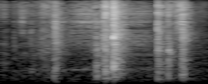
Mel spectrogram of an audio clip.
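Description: Tarot cards being shuffled and drawn produce a soft, quick papery riffle with a few crisp flicks, close and quiet, with no talking.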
